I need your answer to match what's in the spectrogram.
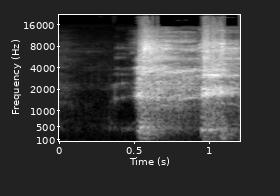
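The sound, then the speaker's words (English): Two harsh, rough coughs in quick succession, loud, the second bursting out right after the first, with a faint breath just before. “That sounds like a rough cough.”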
